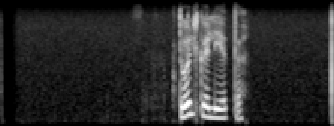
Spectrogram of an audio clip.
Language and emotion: Russian, positive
